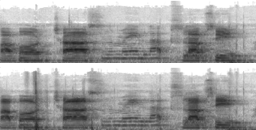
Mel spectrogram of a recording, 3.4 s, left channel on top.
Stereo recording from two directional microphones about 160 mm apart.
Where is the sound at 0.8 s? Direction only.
20° right (ahead or behind).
